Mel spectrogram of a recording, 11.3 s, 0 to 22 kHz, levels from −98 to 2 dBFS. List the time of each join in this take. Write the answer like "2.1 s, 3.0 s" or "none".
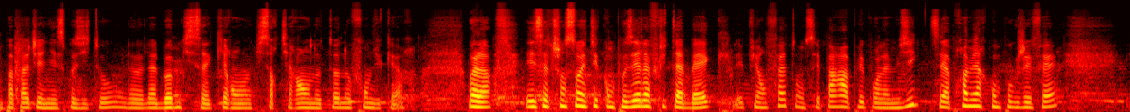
7.3 s, 9.2 s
